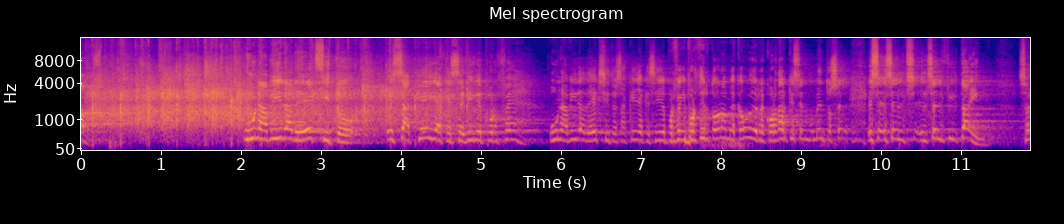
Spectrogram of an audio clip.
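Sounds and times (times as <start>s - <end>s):
audience clapping loudly: 0.0s - 5.5s
speech: 2.0s - 11.8s.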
